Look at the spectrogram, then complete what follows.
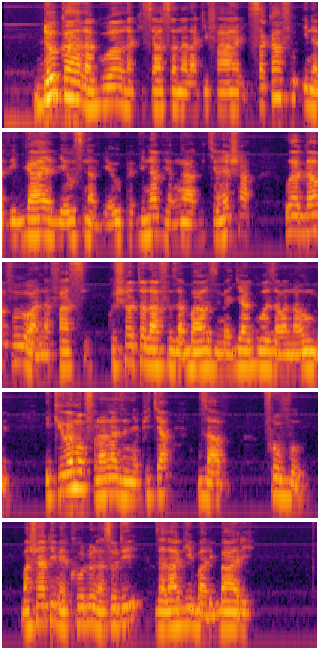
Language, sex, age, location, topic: Swahili, male, 18-24, Nairobi, finance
